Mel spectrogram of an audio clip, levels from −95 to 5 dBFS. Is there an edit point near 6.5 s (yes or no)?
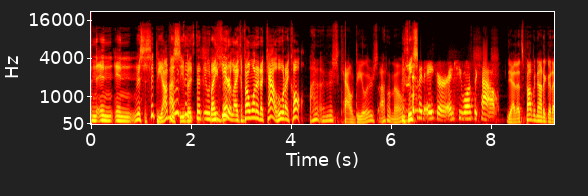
yes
